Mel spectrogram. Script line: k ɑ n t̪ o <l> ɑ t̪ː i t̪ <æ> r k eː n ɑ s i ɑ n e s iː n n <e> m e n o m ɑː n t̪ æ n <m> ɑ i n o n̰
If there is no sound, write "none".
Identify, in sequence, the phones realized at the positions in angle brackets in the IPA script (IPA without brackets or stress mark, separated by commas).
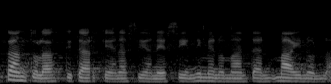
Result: l, æ, i, m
